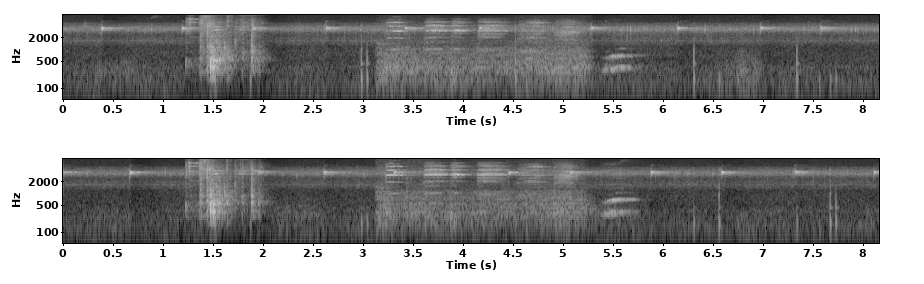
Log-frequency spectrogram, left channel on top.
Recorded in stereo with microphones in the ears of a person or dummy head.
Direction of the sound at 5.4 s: 40° right (ahead or behind).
